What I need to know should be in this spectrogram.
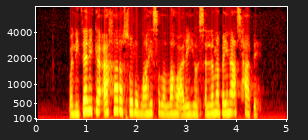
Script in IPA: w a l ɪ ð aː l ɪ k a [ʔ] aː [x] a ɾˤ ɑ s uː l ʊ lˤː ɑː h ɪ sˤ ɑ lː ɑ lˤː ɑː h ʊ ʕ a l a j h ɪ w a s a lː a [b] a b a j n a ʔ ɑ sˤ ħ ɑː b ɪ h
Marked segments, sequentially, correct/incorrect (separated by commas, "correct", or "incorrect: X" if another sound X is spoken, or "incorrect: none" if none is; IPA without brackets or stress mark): correct, correct, incorrect: m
